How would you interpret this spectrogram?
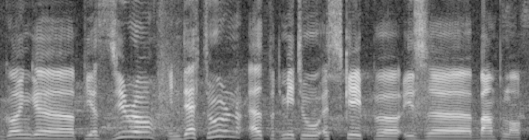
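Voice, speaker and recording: A man's voice: sits high, unhurried. A man from Italy, speaking English with an Italian accent, explaining his match hesitantly with many fillers. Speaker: tournament player. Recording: crowd noise outdoors.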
